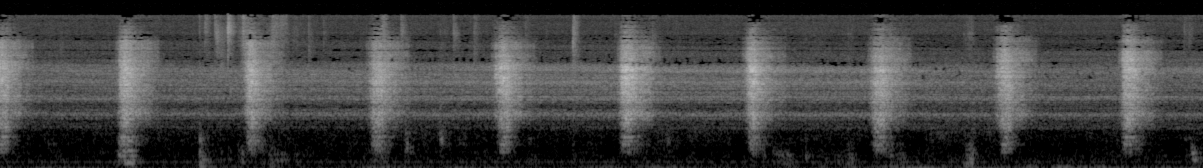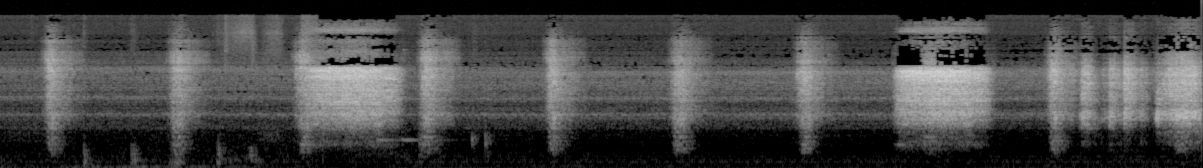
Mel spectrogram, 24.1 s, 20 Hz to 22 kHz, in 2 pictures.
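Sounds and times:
model train steam chuffs: 0.0s - 24.0s
steam hiss: 0.0s - 24.0s.

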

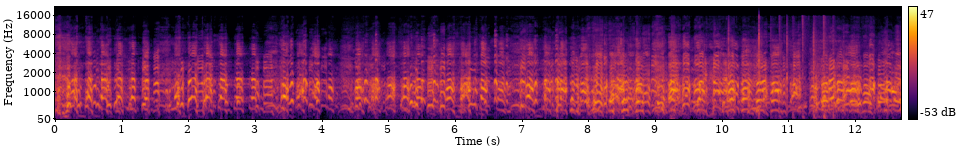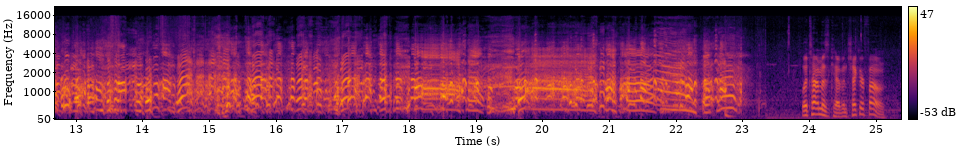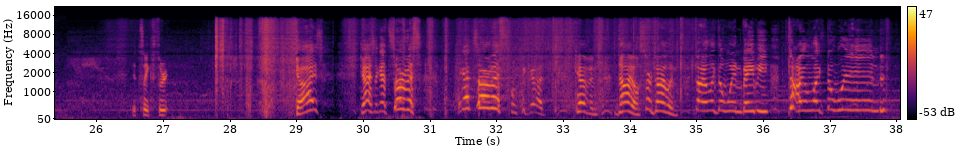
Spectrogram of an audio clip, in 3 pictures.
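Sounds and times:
people laughing loudly: 0.0s - 23.4s, 31.5s - 37.8s.

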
